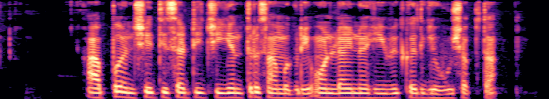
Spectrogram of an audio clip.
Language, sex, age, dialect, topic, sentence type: Marathi, male, 25-30, Standard Marathi, agriculture, statement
